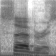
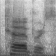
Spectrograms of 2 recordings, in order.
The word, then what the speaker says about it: Cerberus: As we approach the gate of the citadel, we'll be greeted with the guard dog Cerberus, or Kerberus if you want to pronounce it wrong.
